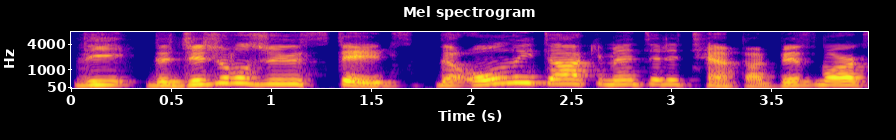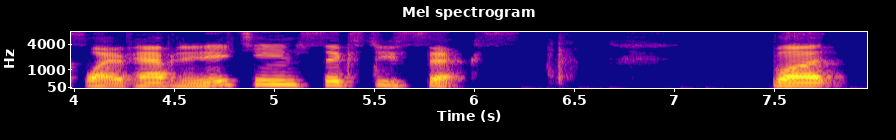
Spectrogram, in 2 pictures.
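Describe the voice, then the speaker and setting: Man, somewhat high voice, casual read-and-comment delivery, sarcastic, scornful asides. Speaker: commentator, presenter. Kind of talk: casual spoken commentary while reading aloud from a text.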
